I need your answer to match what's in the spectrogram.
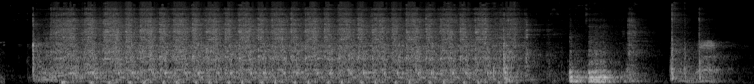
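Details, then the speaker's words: Husqvarna riding mower, believed a 2554 (barn find), spark plugs refitted and battery partly charged: labored slow chug-chug of the starter turning the engine over for several seconds without catching; battery still weak, but spark confirmed. "Battery's still a little dead, but at least we know we got spark."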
